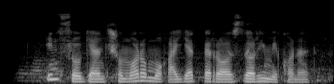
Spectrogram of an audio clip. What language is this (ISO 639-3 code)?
fas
